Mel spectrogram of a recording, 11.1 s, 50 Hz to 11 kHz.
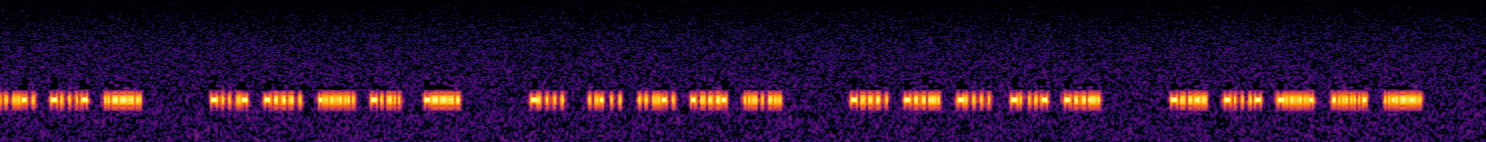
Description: Hellschreiber (Feld-Hell, 122.5 baud), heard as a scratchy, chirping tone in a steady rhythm, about 1030 Hz. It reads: … MFCKB LYJAX FRLWR RHDOZ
